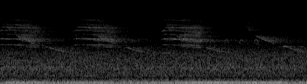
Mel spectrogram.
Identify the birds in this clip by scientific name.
Cyanocitta cristata, Cardinalis cardinalis, Colaptes auratus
